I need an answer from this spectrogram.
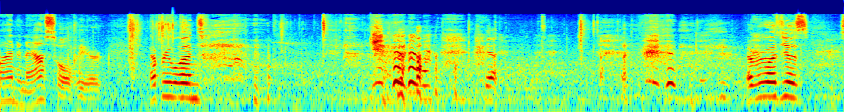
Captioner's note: laughter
